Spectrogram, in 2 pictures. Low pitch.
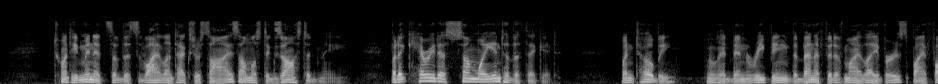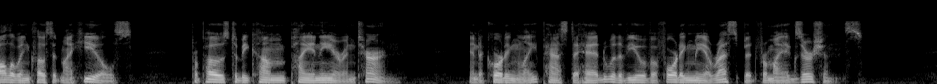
Yes: very low, 95 Hz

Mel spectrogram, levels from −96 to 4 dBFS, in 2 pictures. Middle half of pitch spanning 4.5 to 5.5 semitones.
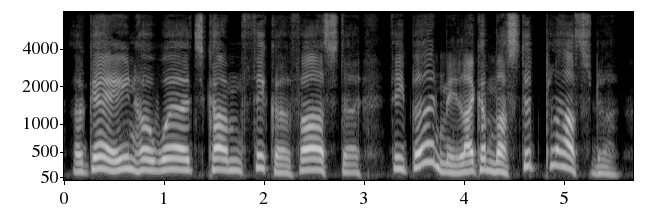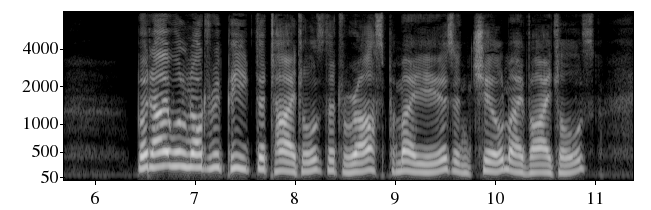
Yes: average, 5.1 semitones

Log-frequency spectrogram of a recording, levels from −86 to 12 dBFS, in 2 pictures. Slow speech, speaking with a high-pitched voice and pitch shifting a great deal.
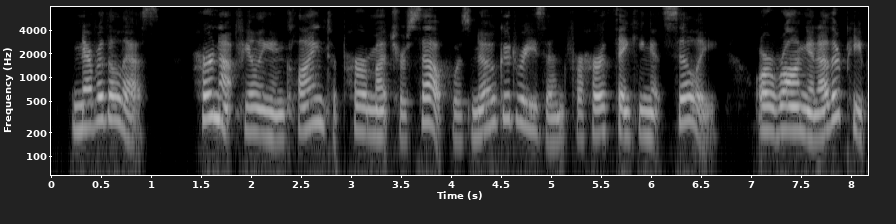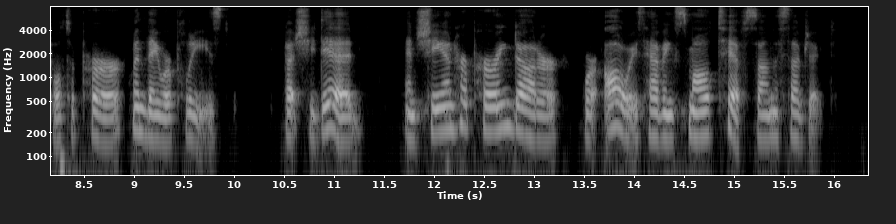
No: average, 170 wpm; high, 210 Hz; wide, 7.1 semitones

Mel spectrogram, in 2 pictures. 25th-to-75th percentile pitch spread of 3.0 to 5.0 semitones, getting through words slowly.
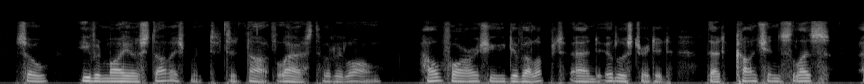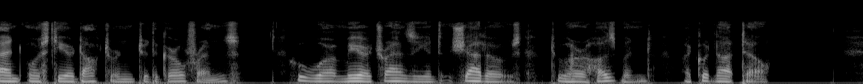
No: narrow, 2.6 semitones; slow, 125 wpm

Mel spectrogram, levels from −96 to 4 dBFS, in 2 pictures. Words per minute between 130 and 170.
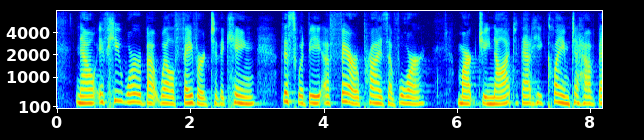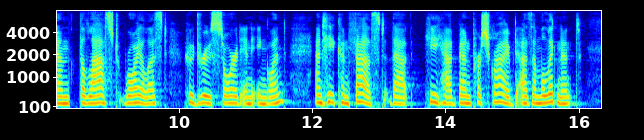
Yes: average, 165 wpm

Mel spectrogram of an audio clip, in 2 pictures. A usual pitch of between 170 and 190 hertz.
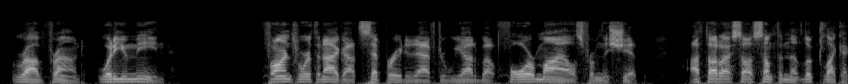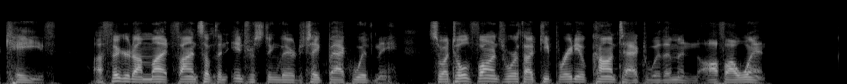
No: low, 110 Hz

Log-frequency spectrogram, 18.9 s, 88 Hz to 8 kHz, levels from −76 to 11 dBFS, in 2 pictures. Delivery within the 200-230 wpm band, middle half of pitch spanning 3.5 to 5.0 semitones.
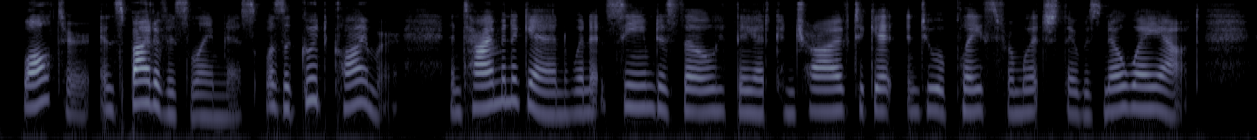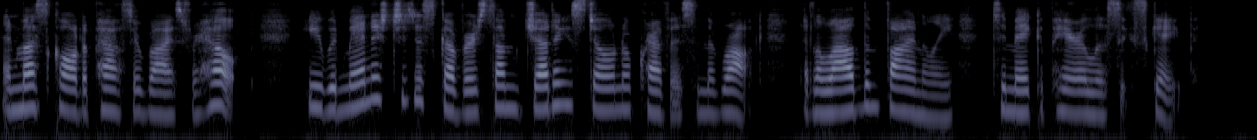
No: fast, 205 wpm; average, 2.8 semitones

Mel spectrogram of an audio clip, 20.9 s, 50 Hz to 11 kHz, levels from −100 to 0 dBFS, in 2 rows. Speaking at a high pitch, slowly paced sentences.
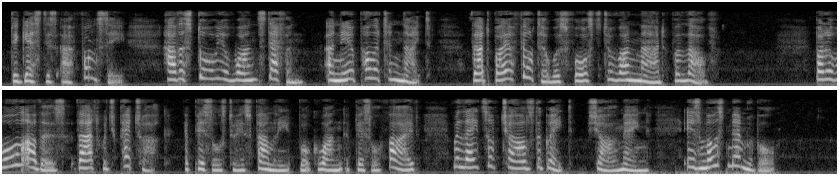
Yes: very high, 265 Hz; slow, 130 wpm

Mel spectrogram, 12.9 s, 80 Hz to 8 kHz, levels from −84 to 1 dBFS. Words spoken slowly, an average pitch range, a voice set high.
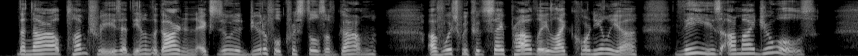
Yes: slow, 125 wpm; average, 3.1 semitones; high, 200 Hz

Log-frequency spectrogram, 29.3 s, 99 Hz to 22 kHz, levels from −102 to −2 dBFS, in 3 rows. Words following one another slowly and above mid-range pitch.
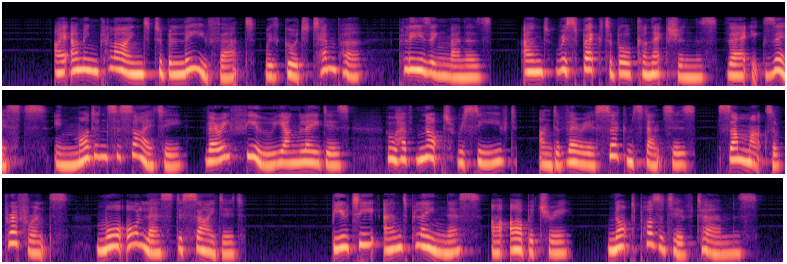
Yes: slow, 95 wpm; high, 220 Hz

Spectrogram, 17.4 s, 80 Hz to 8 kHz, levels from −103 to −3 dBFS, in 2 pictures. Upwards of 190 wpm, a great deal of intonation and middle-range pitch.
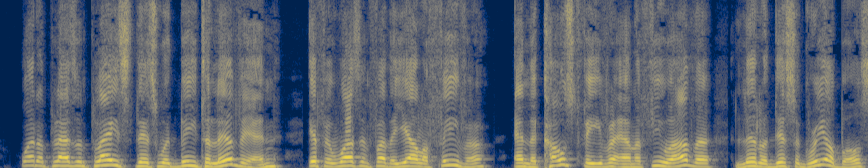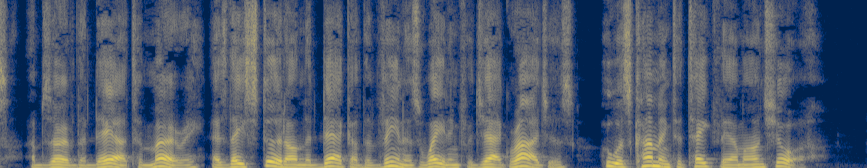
No: average, 180 wpm; wide, 5.9 semitones; medium, 165 Hz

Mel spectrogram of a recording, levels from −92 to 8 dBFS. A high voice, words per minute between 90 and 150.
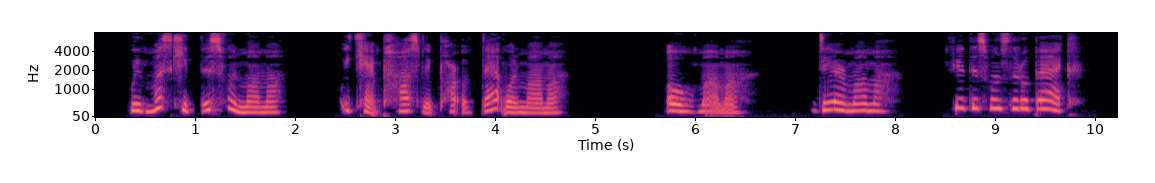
Yes: high, 230 Hz; slow, 135 wpm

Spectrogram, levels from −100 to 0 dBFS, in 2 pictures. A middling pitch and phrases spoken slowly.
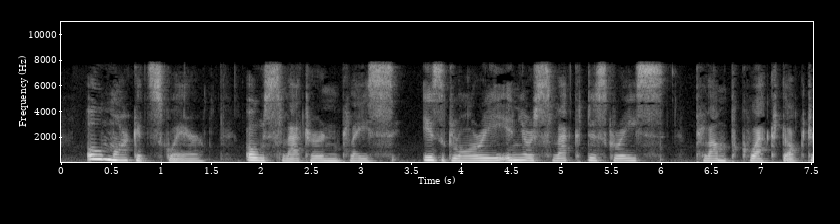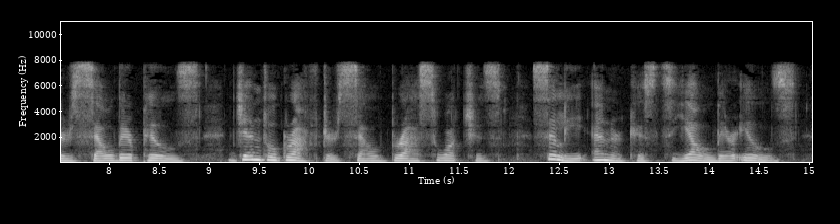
Yes: medium, 180 Hz; slow, 110 wpm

